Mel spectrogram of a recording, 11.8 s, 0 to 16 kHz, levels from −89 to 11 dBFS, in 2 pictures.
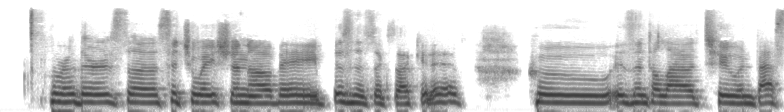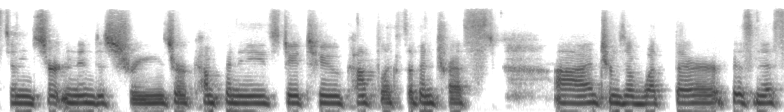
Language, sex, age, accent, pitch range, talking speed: English, female, 30-49, American, 195-230 Hz, 155 wpm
